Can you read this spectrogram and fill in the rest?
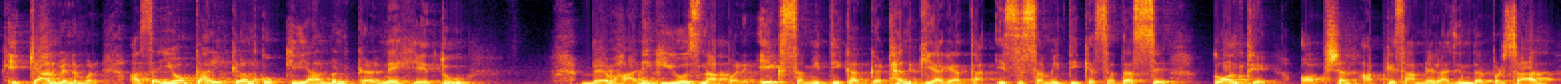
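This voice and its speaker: Animated man teaching. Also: a little high, moderate pace. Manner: emphatic, repeats questions and answers. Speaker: exam coaching teacher. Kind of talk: quiz lesson delivered to online viewers.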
